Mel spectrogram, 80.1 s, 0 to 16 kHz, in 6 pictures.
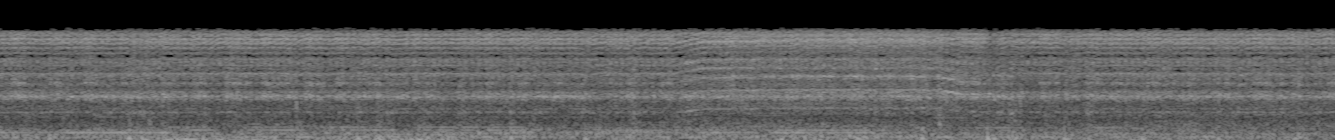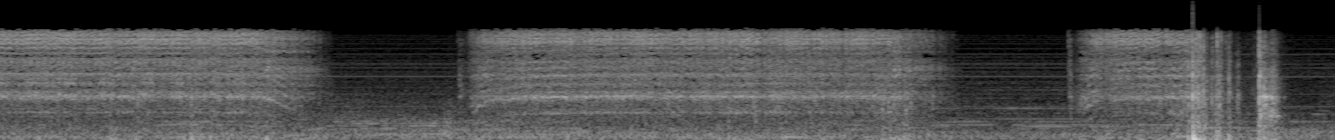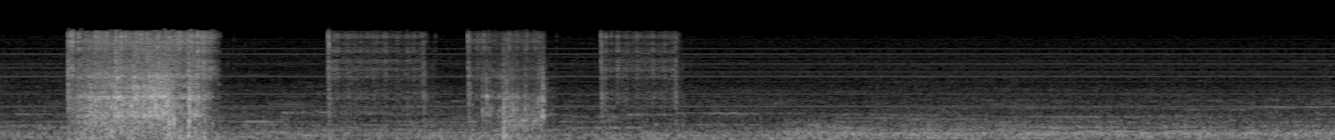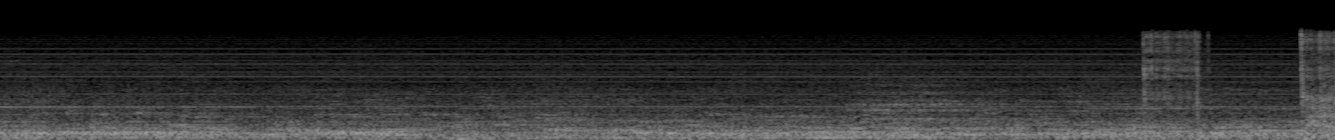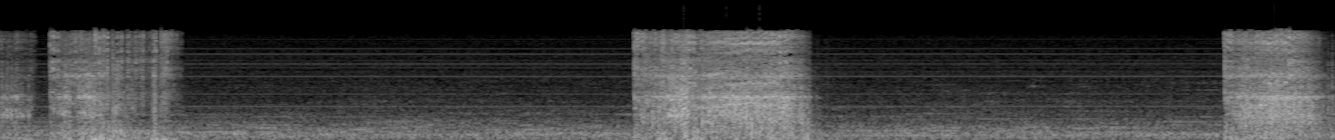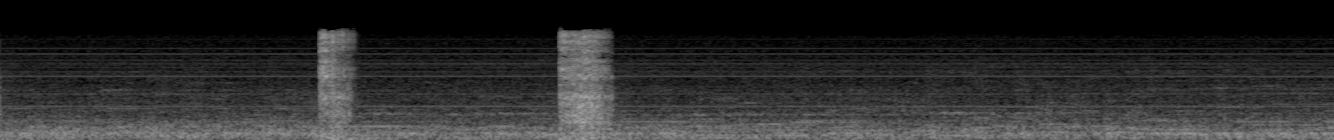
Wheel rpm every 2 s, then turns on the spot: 160, 160, 160, 180, 190, 160, 160, 160, 20, 120, 160, 40, 90, 40, 80, 20, 20, 0, 0, 0, 0, 0, 0, 0, 0, 0, 20, 90, 0, 20, 170, 0, 30, 60, 10, 10, 30, 0, 0, 0.
none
